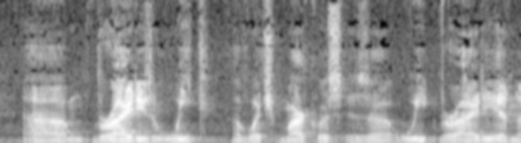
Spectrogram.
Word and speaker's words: Marquis: my office to advise us that it is pronounced Marquis because right. the areas there are various varieties of wheat, of which Marquis is a wheat variety, and apparently that is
